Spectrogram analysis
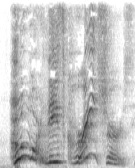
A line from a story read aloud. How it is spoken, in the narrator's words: he bellowed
